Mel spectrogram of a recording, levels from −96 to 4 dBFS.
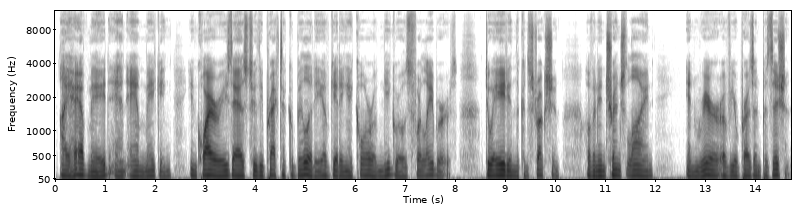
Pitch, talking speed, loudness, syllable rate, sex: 100 Hz, 140 wpm, -21 LUFS, 4.3 syllables/s, male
